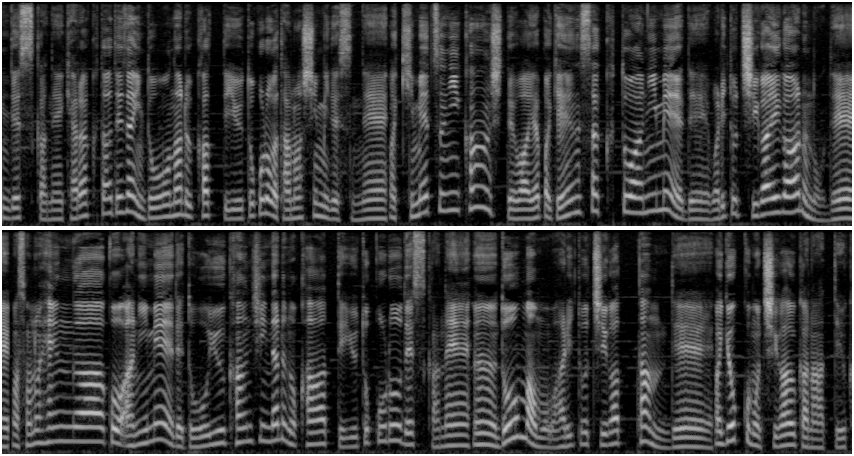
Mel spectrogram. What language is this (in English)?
Japanese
